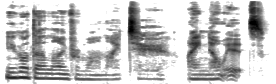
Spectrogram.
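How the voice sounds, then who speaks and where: A woman playing a possessive, lovestruck female werewolf in a roleplay audio drama, teasing and boastful, often slipping into breathy whispers. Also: on the low side, fairly even intonation, mellow. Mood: smug, teasing. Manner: slow, breathy asides, often dropping into whispers.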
